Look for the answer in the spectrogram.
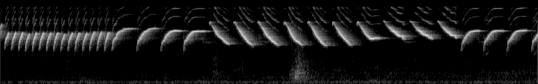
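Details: Belgian canary song for training a silent canary: a fast pulsing trill, then clear falling whistled sweeps repeated about four per second, rising higher midway and dropping back toward the end.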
